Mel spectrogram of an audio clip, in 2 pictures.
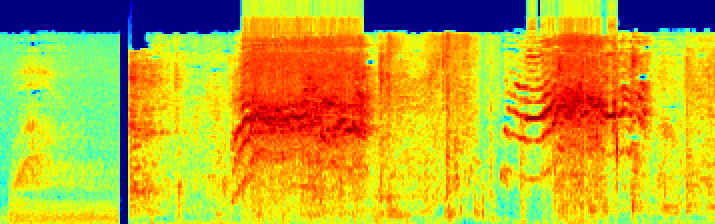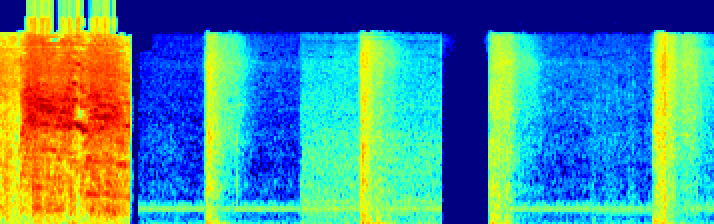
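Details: Cat in a compilation of home cat and kitten moments: loud, harsh drawn-out yowls in three bursts over about seven seconds, with harmonic wavering cries between them. Quiet clicks and taps follow.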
